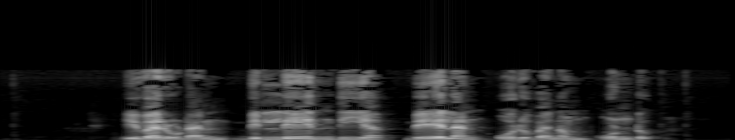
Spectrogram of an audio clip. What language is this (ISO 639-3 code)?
tam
